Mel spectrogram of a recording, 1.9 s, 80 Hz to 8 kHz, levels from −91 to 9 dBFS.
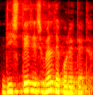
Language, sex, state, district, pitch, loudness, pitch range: English, male, Arunachal Pradesh, Lower Dibang Valley, 165 Hz, -14 LUFS, 135-175 Hz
